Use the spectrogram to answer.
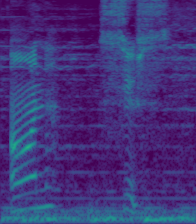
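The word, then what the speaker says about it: Ansuz: We pronounce this as On Zeus, or On Zeus.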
